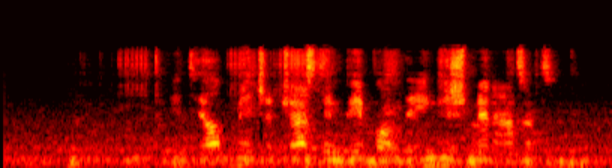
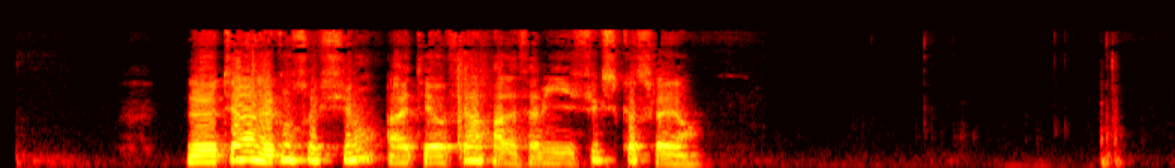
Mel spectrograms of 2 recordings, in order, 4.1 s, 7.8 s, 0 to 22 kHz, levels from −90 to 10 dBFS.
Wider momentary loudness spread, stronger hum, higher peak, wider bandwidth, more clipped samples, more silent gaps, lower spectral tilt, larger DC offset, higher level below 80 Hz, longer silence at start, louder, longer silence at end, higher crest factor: first, 23 LU vs 11 LU; neither; second, -10 dBFS vs -2 dBFS; second, 8.4 kHz vs 11.5 kHz; neither; neither; second, -2 dB/octave vs -6 dB/octave; neither; second, -54 dBFS vs -46 dBFS; second, 0.05 s vs 1.25 s; second, -29 LUFS vs -17 LUFS; second, 0.05 s vs 0.45 s; first, 22 dB vs 16 dB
